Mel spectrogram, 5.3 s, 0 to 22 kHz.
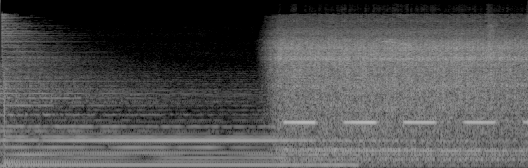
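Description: A 20-foot U-Haul truck's engine idles with a low, steady rumble, then a hiss cuts in and a reverse alarm starts beeping in an even, repeating rhythm close by, with no talk.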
